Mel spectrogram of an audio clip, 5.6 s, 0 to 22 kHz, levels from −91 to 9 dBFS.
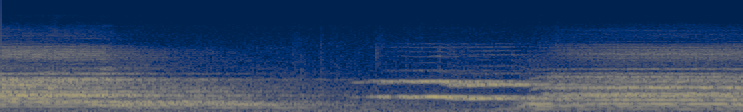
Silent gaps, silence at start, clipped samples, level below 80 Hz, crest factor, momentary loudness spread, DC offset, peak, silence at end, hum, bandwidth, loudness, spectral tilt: none; 0 s; under 0.1%; -56 dBFS; 16 dB; 14 LU; under 0.1%; -12 dBFS; 0 s; none; 9.4 kHz; -27 LUFS; -6.5 dB/octave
